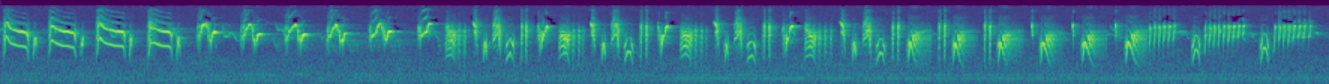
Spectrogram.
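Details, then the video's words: A marsh warbler in the breeding season, a species that mimics European and African birds, sings an exuberant, rapid stream of high notes, ringing repeated phrases tumbling into fast chattering and twittering medley. "An exuberant marsh warbler (Acrocephalus palustris)"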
